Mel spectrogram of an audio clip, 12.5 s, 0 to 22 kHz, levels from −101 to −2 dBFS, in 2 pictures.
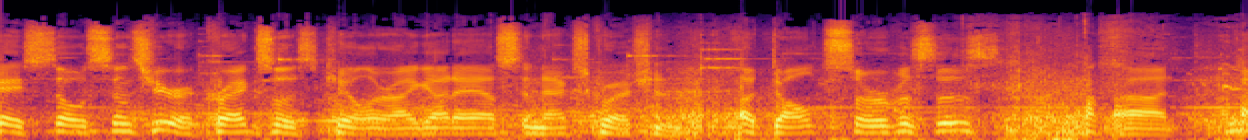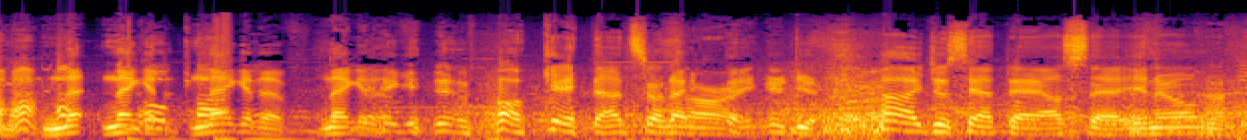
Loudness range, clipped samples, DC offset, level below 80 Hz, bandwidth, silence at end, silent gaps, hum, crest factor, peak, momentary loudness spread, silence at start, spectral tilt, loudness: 1 LU; 0.1%; under 0.1%; -38 dBFS; 15.5 kHz; 0 s; none; none; 12 dB; 0 dBFS; 4 LU; 0 s; -4 dB/octave; -11 LUFS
